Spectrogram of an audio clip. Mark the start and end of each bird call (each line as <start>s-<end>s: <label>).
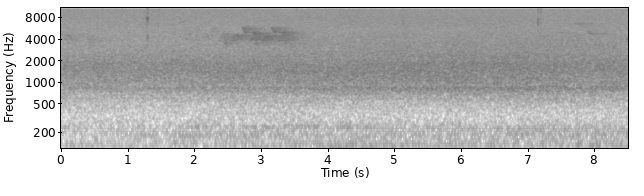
2.3s-3.6s: Common Yellowthroat (Geothlypis trichas)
